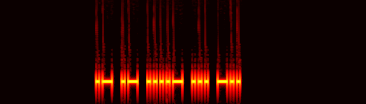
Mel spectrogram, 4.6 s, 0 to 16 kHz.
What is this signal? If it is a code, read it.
Morse code, heard as a keyed tone, about 31 wpm, 700 Hz. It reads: AA4SD
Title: USA Call Signs - 5 Characters - 30wpm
